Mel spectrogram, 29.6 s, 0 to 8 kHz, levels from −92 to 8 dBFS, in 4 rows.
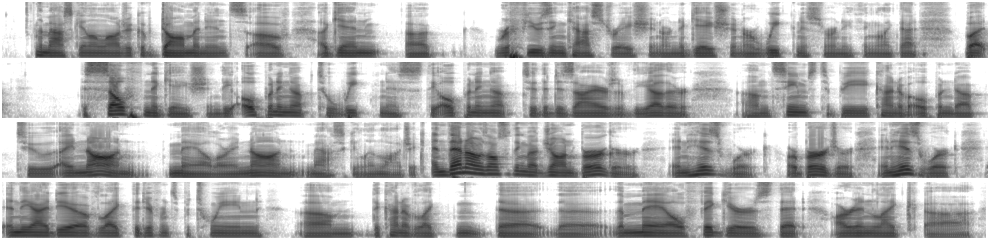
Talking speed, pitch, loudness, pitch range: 180 wpm, 95 Hz, -19 LUFS, 85-100 Hz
